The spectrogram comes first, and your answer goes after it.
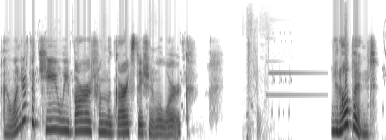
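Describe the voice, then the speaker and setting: A woman's voice: fairly high pitch, big pitch swings, normal speed. A woman playing a wry young male lawyer. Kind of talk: fan voicing of a game.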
